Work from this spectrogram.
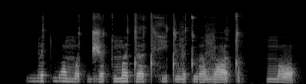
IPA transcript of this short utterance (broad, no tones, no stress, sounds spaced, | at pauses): b ə t b ɔ m ɔ t d͡ʒ ɔ t m ʌ t ʌ t x i t v ə t w ʌ v ɒ t | m ɔ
